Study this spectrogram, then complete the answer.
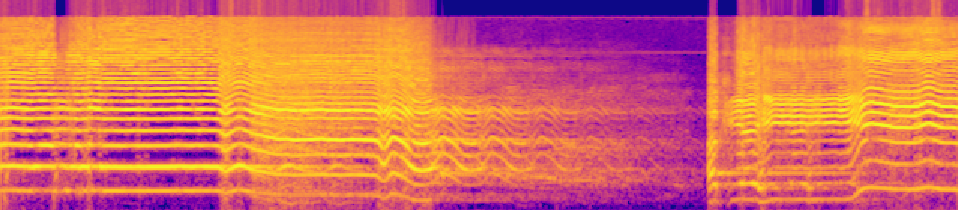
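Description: A man chants loudly and passionately through a microphone, with a reverberant loudspeaker sound.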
